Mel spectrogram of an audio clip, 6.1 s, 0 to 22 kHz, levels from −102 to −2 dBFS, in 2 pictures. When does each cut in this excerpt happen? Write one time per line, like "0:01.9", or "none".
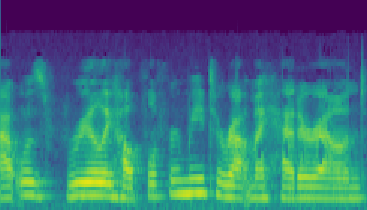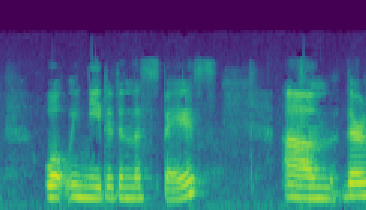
none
